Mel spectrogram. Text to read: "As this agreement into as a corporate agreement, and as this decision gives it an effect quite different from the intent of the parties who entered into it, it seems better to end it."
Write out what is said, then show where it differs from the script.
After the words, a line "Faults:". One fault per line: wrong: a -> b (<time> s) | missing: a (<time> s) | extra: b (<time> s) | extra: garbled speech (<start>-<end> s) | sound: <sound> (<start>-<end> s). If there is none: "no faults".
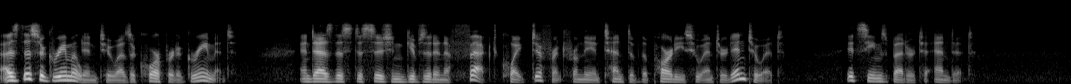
"As this agreement into as a corporate agreement, and as this decision gives it an effect quite different from the intent of the parties who entered into it, it seems better to end it."
Faults:
no faults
